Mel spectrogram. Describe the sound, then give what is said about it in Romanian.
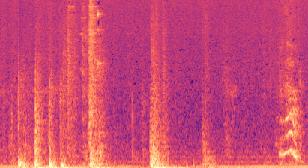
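Several sharp knocks on a door come in an uneven burst, then a single louder rap after a short pause. A brief voice is heard near the end. “Poliția nu bate la ușă, dă buzna.”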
